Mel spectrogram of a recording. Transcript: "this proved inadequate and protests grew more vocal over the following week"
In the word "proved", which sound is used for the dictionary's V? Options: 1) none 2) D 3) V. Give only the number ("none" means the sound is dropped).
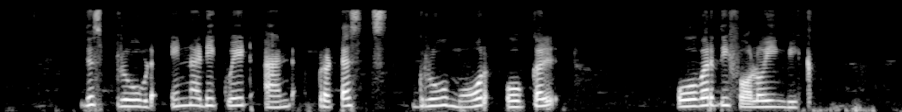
3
